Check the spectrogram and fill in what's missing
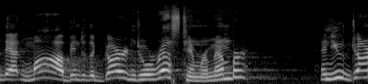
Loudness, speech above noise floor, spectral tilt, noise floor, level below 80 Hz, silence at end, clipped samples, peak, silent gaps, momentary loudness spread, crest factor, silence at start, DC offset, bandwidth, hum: -25 LUFS; 35 dB; -4.5 dB/octave; -59 dBFS; -66 dBFS; 0 s; under 0.1%; -8 dBFS; none; 7 LU; 18 dB; 0 s; under 0.1%; 17 kHz; none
